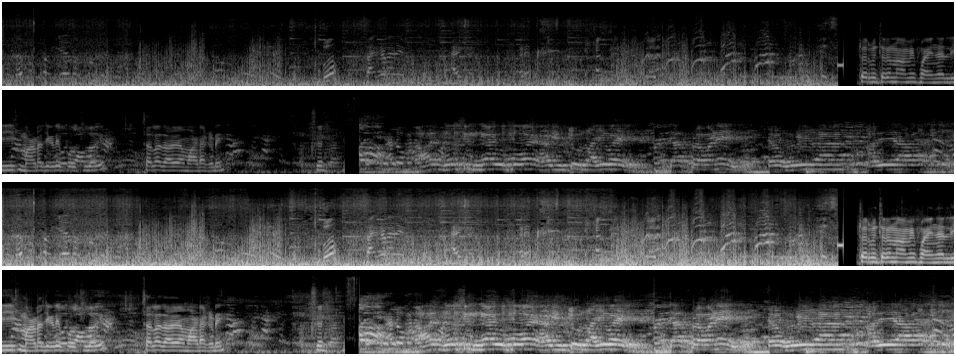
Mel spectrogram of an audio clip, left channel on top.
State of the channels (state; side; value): quieter; left; 14.3 dB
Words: तर मित्रांनो आम्ही फायनली माडाकडे पोहोचलोय। चला जाऊया माडाकडे। चल, आज जो शिमगा होतोय हा YouTube लाईव्ह आहे। त्याचप्रमाणे त्या होळीला आलेल्या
